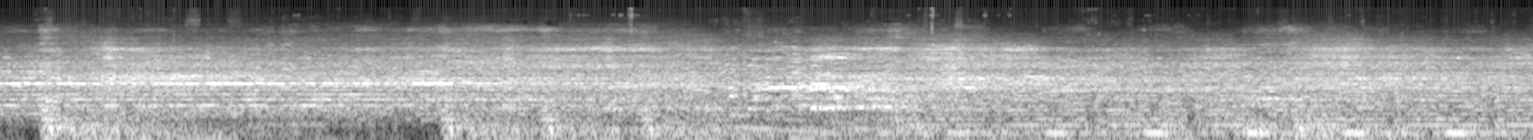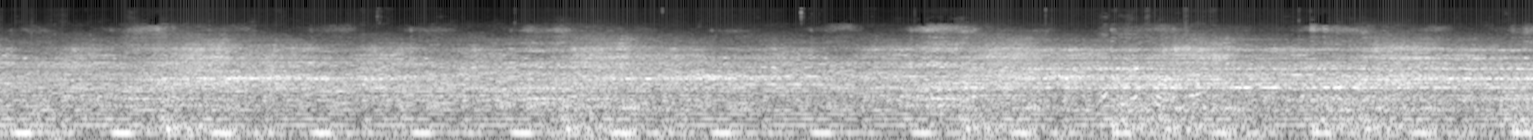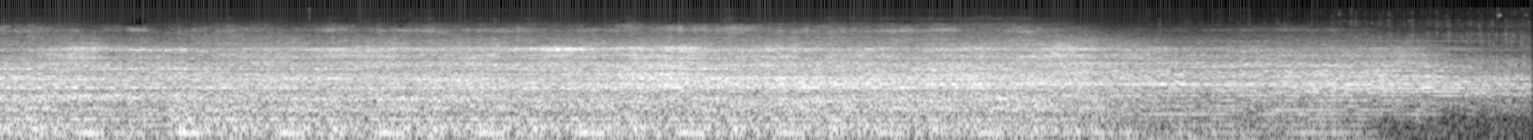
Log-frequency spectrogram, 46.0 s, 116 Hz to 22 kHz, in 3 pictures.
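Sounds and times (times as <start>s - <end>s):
music with heavy bass beat: 0.0s - 44.8s
voice over music: 0.0s - 45.4s.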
